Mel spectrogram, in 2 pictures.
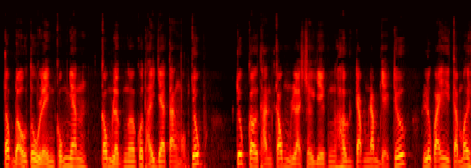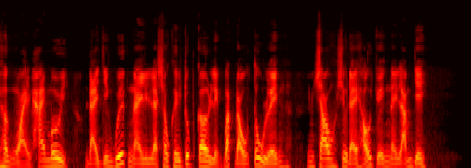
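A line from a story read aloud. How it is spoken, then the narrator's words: Sudden cold question. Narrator (Vietnamese): Hàng Lập đột nhiên lạnh lùng hỏi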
